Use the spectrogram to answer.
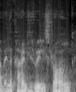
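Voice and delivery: normal talking voice

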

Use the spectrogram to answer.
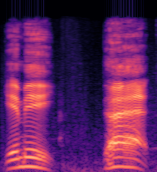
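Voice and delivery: word-by-word shout building in volume; punched, separated words rising to a yell; forceful demand. Real, not acted. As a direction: demand it, pausing between words, last word held loud. Demanding the ball mid-game.

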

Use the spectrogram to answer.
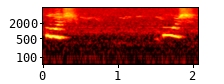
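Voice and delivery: tiny, very high squeak; squeaky mouse. Shown as a demonstration. Teacher plays a mouse for the class, squeaky voice. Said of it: "do it like a mouse".

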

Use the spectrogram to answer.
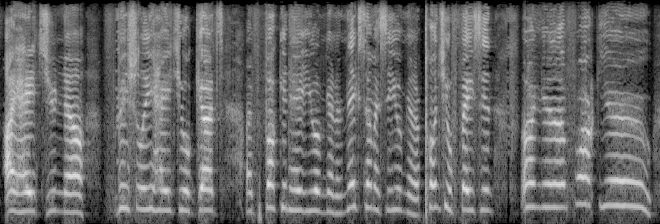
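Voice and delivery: high mock-furious threats, hammed up; mock angry partner. Voicing her comments on the video, high hammed-up mock anger. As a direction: play her fake rage, high and pushed. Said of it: "she comments".

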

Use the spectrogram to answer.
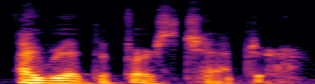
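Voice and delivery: a small ashamed whisper; whispered confession. Retold or imitated. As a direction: barely breathe the words out, caught. Trembling child admits the truth.

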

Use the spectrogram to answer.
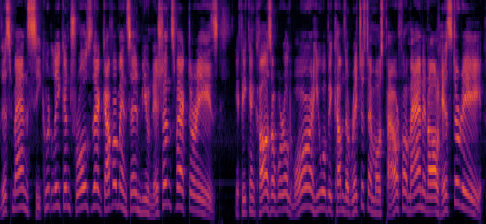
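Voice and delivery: high, loud pulp-comic narrator; dramatic comic narration. Acted. Narrator introducing the villain, high and dramatic. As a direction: announce it like a breathless old serial.

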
